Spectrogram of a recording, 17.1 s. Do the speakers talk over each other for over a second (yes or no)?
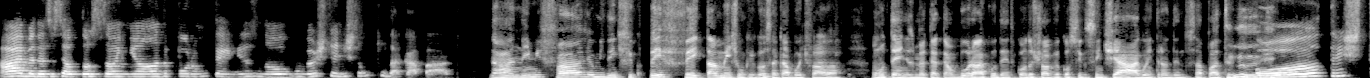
no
